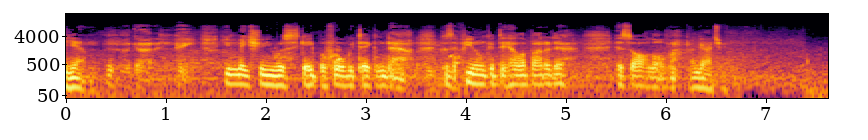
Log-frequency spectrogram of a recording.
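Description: Two men talk tensely at close range.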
